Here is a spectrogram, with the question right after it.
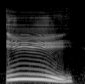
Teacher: तो हर्ष बोलेंगे तो बोलेंगे ई। लेकिन जब दीर्घ ई बोलेंगे तो ई। थोड़ा सा जोर लगाना है। थोड़ा सा उसमें टाइम ज्यादा देना है। तब उसको दीर्घ ई कहेंगे।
